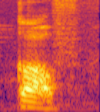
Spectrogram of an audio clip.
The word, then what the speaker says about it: calf: अब इसको वुड, और इसको, अब इधर एफ से पहले आया है तो CALF, तो का इसको पढ़ेंगे कॉफ।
